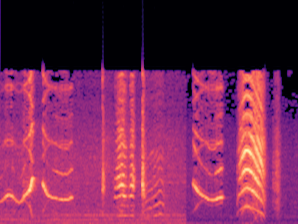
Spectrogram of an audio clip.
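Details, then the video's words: Parrot riding in a car produces a rising-then-falling whistle, gurgling chatter, another swooping whistle and a loud rough squawk, with low road noise behind. "Mitthu Talking In Car"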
